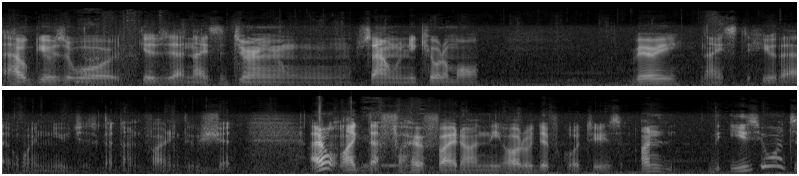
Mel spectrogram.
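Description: A man giving casual, sweary, self-deprecating let's-play commentary, with soft R sounds that come out like w. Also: on the low side, creaky. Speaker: gaming video host. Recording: game music, gunfire behind voice. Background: game music, gunfire and vehicle sounds.

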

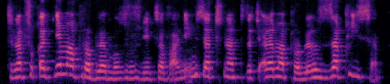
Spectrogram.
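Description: A woman's voice: a little high, quick pace, darkish tone. A woman speaking as a guest expert in a conversational interview, explaining emphatically and restarting often.

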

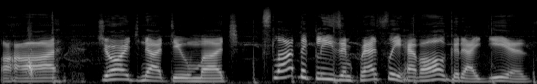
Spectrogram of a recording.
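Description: A man's voice: on the high side, sing-song, takes it slowly, background noise. A man voicing a friendly, dim-witted jungle man in a cartoon, talking in earnest, broken third person. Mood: pondering. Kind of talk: animated cartoon acting.

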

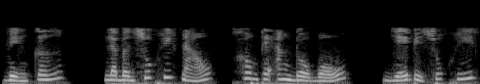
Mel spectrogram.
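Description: Husky woman narrating a moral story. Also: medium pitch, animated, a little slow. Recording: dull lo-fi recording.

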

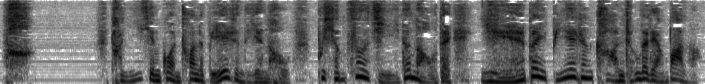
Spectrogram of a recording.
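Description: A man's voice: mid-range voice, very animated, normal speed, breathy edge, exaggerated voice. A male storyteller voicing a teasing, worried young woman companion who chides and sighs, in a traditional storytelling audiobook. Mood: sighing. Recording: slightly dull recording with faint hum.

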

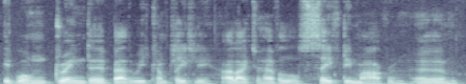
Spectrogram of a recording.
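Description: A man giving a casual review of his hobby build, relaxed and full of fillers, talking at an indoor workbench. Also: low voice. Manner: relaxed, many fillers and pauses.

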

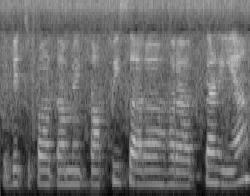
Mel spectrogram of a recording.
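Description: A woman's voice: mid-range voice, level tone, moderate pace. Chatty Punjabi woman, noisy home recording. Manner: chatty, repeats herself with tag questions. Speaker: homemaker vlogger and mother. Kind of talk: casual home vlog chat.

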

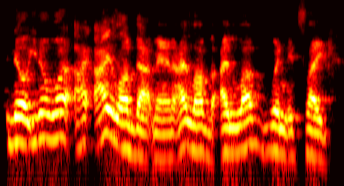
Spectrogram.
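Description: A man's voice: fairly high pitch, lively intonation, brisk. A man hosting a casual interview, telling stories in an enthusiastic, rambling way. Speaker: podcast host.

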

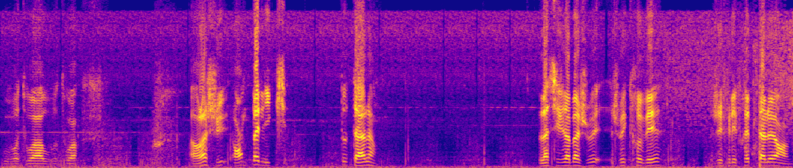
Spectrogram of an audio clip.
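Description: A man's voice: on the high side, background noise. Young man, jittery gamer commentary. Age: young adult. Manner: jittery, exclaiming and muttering to himself. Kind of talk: let's play commentary of a horror game. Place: small room at home. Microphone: headset.

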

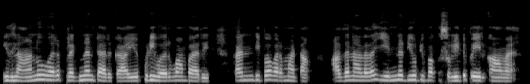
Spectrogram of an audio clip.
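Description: A brisk, matter-of-fact doctor, voiced by a woman, in a cartoon dub. The voice sits lower and moves quickly, dry and close to the mic. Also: steady tone, a little mellow, dry recording, muffled recording, close to an everyday voice. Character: practical hospital doctor, brisk.

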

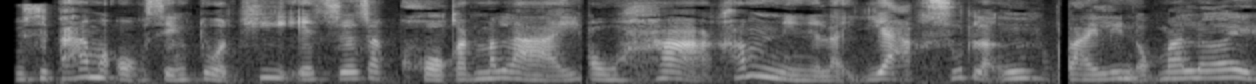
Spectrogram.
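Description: A young woman with an Isan accent giving a playful, teasing pronunciation lesson and repeating words slowly. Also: medium pitch, a bit bright, slight background noise. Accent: Isan (Northeastern Thai). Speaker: pronunciation teacher.

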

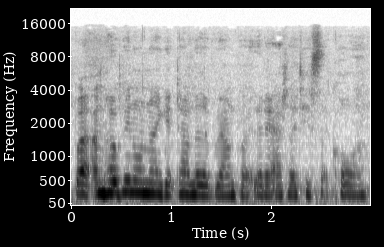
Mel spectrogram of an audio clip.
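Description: A woman's voice: mid-range voice, flat delivery, racing, warm tone, a little hiss or hum. A woman doing a casual food review, chatting and thinking aloud while chewing. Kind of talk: casual taste-test chat.

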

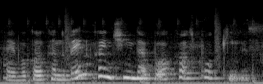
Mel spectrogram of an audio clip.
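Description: A woman's voice: sits high, sing-song, fast, mellow. A young mother, chatting casually at home and doting on her baby. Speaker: mother and vlogger. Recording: background music.

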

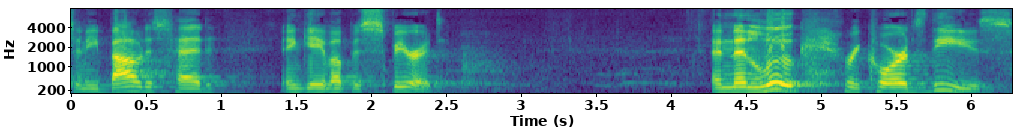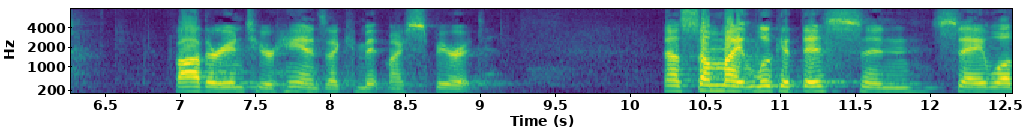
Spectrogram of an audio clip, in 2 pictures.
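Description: A man preaching a sermon as pastor, telling stories and quoting famous last words with lively emphasis. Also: a little high.

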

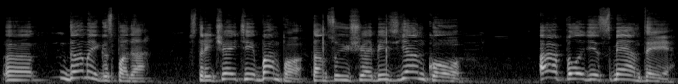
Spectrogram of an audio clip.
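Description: A man playing an excitable cartoon boy who presents an act to a crowd in a showy ringmaster manner. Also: high-pitched, a little slow. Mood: showy announcing. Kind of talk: cartoon dub acting. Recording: music behind the voice.

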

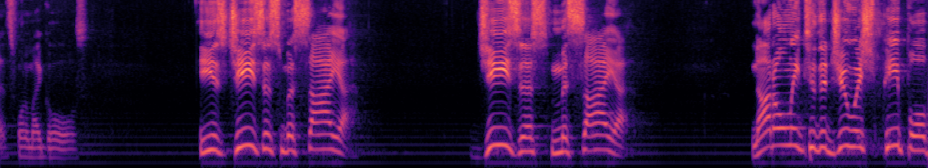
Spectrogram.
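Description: High-voiced, bright-toned man preaching. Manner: conversational, candid, rousing. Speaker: pastor. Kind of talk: sermon. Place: church sanctuary.

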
